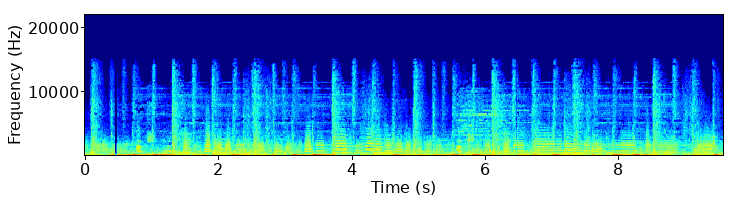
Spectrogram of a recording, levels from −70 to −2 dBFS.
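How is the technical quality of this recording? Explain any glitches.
The music is interrupted twice by gaps between stream segments. The first gap runs from 0.45 to 0.49 s and lasts about 32 ms. The second is a brief 9 ms hole at 6.48 s. In each case the sound cuts out abruptly and resumes with hard edges. The timing of consecutive 2-second segments doesn't quite line up, so the player fills the gap with silence, and no audio is lost. A waveform shows flat, near-silent stretches, and a spectrogram shows thin, empty vertical columns.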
